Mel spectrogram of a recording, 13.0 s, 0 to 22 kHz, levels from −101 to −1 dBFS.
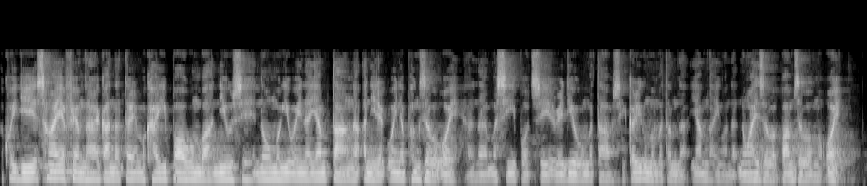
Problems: none marked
